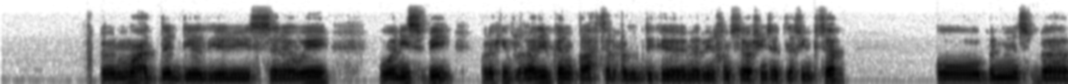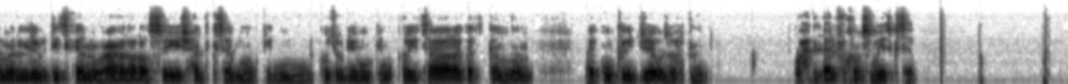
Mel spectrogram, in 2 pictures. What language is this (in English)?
Moroccan Arabic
